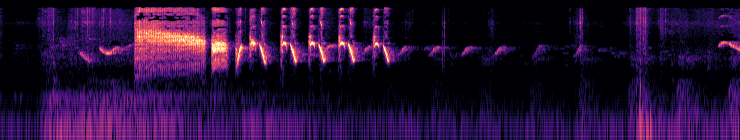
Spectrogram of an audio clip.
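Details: Spirited sirtu singing: after a loud hissy rush, bright looping whistles repeat rapidly, fading into softer evenly spaced chirps, with a thud near the end.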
